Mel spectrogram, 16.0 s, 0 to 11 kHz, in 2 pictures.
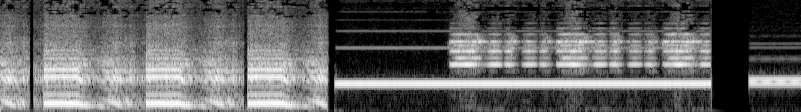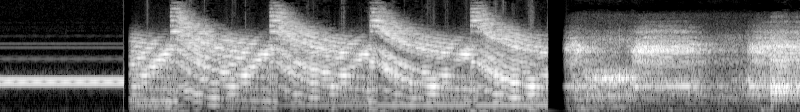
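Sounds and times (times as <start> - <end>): pulsing buzzy tone: 9.3 - 13.5
steady high electronic tone: 9.3 - 16.0.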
